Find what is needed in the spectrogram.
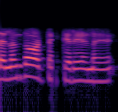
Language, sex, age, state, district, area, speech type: Malayalam, female, 30-45, Kerala, Malappuram, rural, conversation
